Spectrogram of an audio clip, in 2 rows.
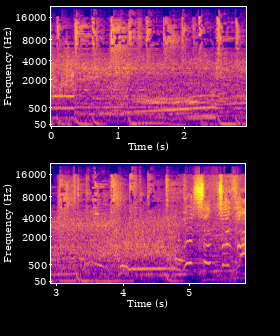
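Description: A Porsche Carrera GT's 5.7-litre V10, originally designed for racing, revs and shifts hard in repeated rising sweeps, loud and continuous, with tire squeal and a voice faintly under the engine.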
